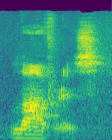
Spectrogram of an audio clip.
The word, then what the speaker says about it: lavra: number of very large lavras there. A lavra means a big, L-A-U-R-A in the Greek pronunciation, means big monastery, essentially.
